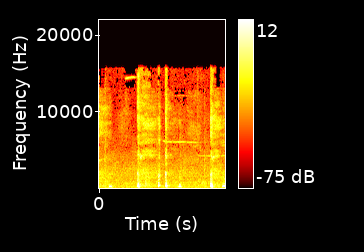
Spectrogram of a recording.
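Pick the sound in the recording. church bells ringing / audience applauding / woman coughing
woman coughing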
